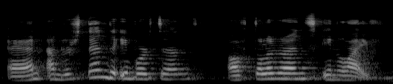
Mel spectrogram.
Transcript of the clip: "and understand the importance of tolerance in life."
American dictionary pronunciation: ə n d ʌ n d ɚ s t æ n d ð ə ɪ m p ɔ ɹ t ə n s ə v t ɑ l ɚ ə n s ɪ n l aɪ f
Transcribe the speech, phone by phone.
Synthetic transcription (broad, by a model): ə n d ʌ n d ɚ s t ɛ n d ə ɪ m p ɔ ɹ t ə n s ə f t ɑ l ɚ ə n s ɪ n l aɪ f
